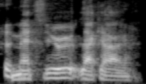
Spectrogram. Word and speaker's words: Mathieu Laquerre: Mathieu Laquerre.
